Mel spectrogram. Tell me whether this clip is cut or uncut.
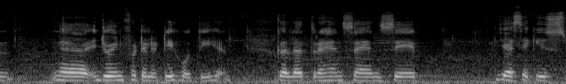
cut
